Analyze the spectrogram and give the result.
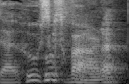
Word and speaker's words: Husqvarna: Well, personally, I would pronounce it Husqvarna. Davey seems to go with a deeper ooh on his Husqvarna.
